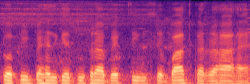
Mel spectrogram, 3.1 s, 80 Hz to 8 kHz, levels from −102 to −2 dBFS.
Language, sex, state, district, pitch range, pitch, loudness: Hindi, male, Bihar, Katihar, 105-110 Hz, 110 Hz, -17 LUFS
